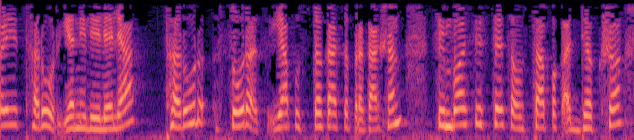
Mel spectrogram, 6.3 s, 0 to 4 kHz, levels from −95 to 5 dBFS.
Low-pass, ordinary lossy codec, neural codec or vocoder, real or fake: 3.6 kHz; none; none; real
